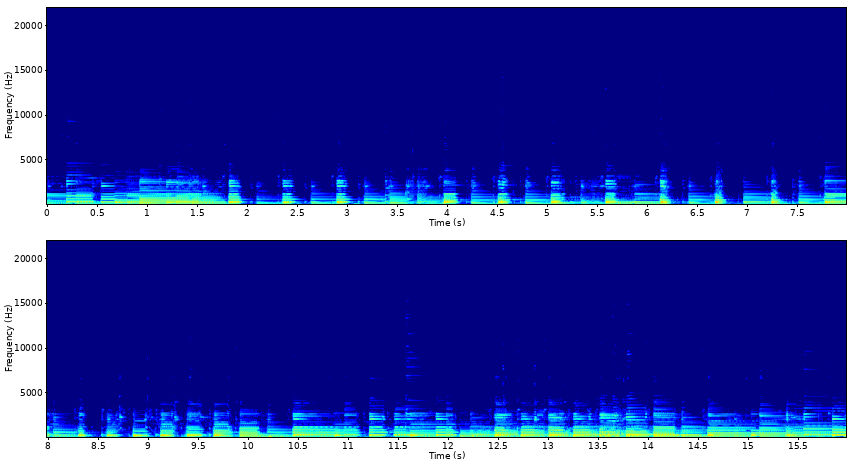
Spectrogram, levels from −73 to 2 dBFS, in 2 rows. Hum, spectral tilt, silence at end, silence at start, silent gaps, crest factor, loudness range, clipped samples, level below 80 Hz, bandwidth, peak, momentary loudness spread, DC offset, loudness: none; -8.5 dB/octave; 0 s; 0 s; none; 18 dB; 5 LU; under 0.1%; -52 dBFS; 13.5 kHz; -14 dBFS; 8 LU; under 0.1%; -32 LUFS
